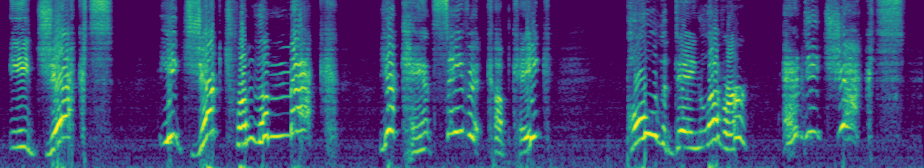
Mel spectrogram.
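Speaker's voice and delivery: acted, very high, very slow, drawn-out yelling. Recounting watching a film scene, re-enacting yelling at a character on screen. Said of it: "the whole time I'm just yelling".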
